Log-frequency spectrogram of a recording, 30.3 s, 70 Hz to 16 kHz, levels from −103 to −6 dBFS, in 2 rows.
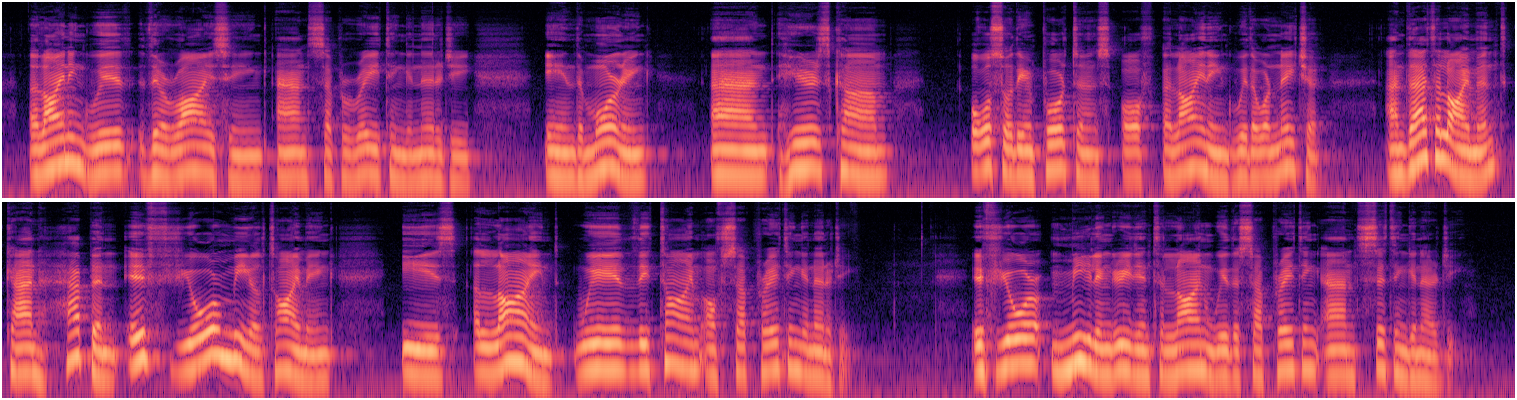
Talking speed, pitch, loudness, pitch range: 95 wpm, 130 Hz, -27 LUFS, 120-155 Hz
